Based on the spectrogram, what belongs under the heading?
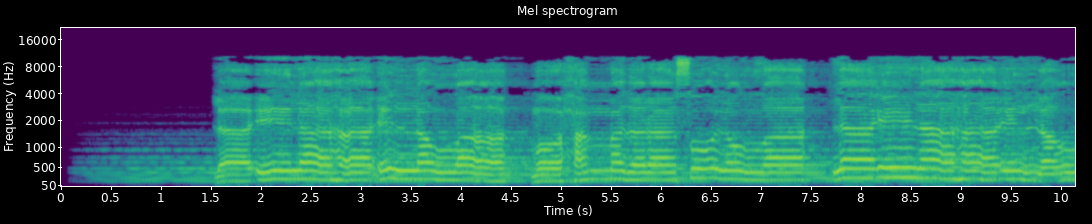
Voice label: islamic ringtone la ilaha illallah; kalma ringtone; jumma ringtone; tilawat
